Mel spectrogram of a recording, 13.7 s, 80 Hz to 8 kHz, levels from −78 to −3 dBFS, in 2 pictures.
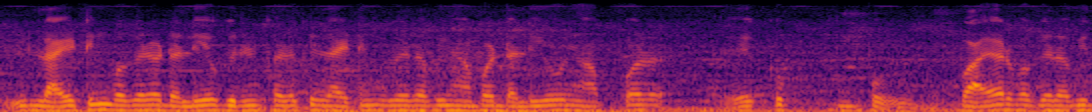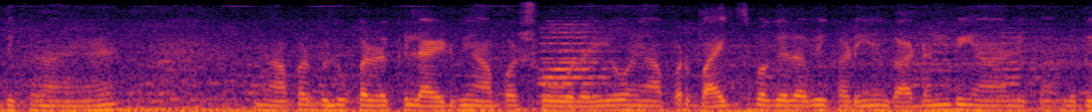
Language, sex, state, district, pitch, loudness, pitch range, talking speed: Hindi, male, Bihar, Jahanabad, 130 Hz, -26 LUFS, 125-135 Hz, 205 wpm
